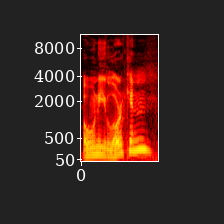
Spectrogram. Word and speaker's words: Oni Lorcan: That promo intro lines up the opening match, which is Adam Cole, Bebe, versus Oni Lorcan. Yep. Is that, am I pronouncing Oni right?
